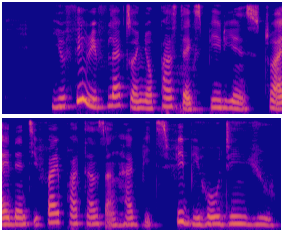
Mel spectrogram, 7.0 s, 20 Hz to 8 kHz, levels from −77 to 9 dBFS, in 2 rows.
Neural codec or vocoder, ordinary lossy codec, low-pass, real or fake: none; none; 7.2 kHz; real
